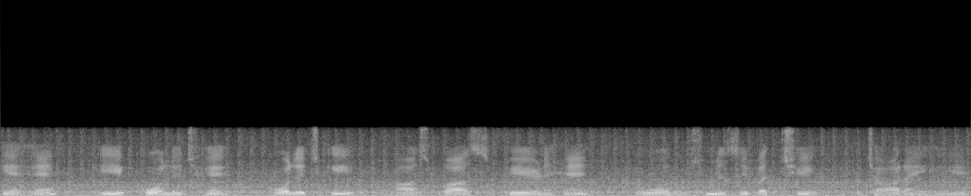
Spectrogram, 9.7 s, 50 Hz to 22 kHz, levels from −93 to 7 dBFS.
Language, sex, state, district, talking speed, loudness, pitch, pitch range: Hindi, female, Bihar, Saran, 100 wpm, -18 LUFS, 160 Hz, 150-165 Hz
